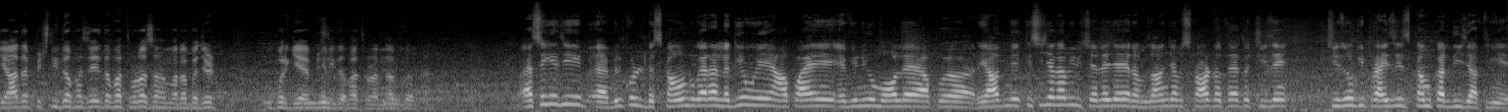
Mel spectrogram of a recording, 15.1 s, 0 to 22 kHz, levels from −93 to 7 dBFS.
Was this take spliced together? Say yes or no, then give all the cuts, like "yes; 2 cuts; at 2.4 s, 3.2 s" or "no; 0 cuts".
no; 0 cuts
